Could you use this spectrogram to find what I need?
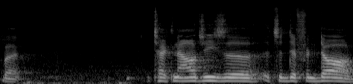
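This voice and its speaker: At a fairly slow pace, a man talks in a fairly high voice. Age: 60s. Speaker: creative agency owner and designer. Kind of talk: casual monologue. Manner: halting, many fillers and restarts.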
